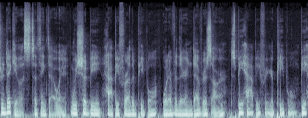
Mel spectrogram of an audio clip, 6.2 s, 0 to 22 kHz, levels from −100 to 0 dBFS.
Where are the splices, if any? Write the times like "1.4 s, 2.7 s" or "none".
1.3 s, 4.5 s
